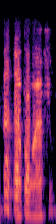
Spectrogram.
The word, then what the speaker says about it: Appalachian: to say it so I don't care appalachin appalachin yeah there you go so the Appalachian region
